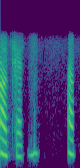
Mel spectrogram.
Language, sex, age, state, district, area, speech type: Bengali, female, 18-30, West Bengal, Cooch Behar, urban, conversation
